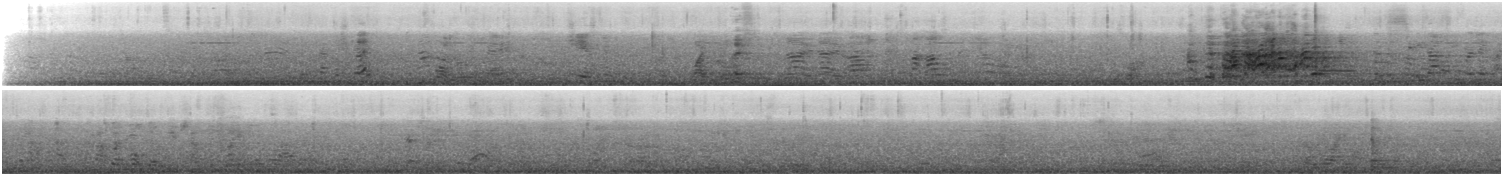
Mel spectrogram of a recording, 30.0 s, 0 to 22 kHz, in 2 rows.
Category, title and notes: Soundscapes > Urban
Cardiff - 12 - Womanby St 02
cardiff, citycentre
